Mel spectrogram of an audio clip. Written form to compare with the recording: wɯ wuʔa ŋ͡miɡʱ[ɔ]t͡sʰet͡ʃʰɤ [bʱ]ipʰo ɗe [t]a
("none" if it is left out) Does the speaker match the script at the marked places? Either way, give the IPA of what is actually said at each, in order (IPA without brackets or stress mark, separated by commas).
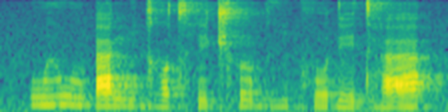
ɔ, bʱ, dʱ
